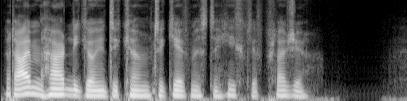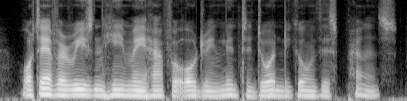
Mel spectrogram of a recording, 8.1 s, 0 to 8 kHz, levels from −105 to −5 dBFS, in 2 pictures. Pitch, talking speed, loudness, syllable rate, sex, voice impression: 110 Hz, 170 wpm, -22 LUFS, 5.4 syllables/s, male, masculine, adult-like, relaxed, weak, dark, fluent, slightly sincere, calm, modest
